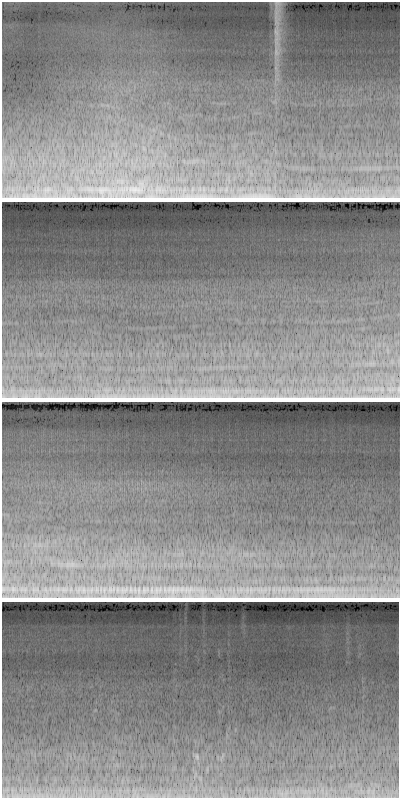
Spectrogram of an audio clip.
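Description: Compressed-natural-gas city bus running close by with a steady low engine hum that is loudest early on and swells again past the middle. About five and a half seconds in comes a short hiss from its air brakes, and the engine gets quieter after it.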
